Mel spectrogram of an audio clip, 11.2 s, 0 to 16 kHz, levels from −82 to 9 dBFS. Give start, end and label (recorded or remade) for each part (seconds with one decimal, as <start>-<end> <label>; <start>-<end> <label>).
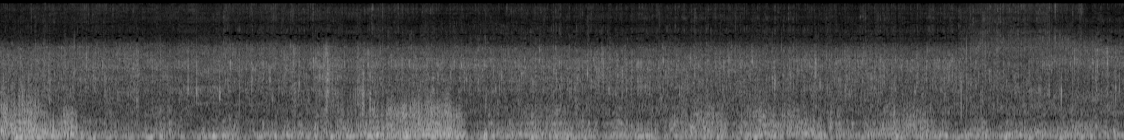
0.0-1.4 recorded; 1.4-2.2 remade; 2.2-11.2 recorded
